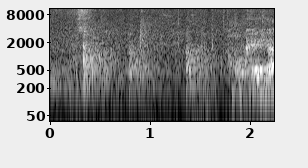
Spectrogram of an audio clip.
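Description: Faint footsteps, about three steps roughly half a second apart.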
